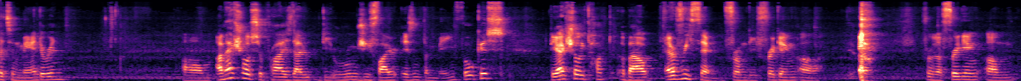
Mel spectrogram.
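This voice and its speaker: A young man from Hong Kong talks casually in a spoken video diary, his medium-pitched voice a little mellow over a slight hiss or hum. This vlogger is frank and rambling, swearing freely and saying "um" a lot.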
